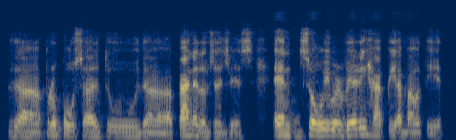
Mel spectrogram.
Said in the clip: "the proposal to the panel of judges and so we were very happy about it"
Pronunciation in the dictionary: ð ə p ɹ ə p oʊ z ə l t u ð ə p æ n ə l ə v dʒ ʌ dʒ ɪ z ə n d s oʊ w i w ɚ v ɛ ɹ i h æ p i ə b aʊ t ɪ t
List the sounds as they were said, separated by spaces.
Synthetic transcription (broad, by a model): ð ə p ɹ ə p oʊ s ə l t u ð ə p æ n ə l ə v dʒ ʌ dʒ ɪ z ə n d s oʊ w i w ɚ v ɛ ɹ i h æ p i ə b aʊ t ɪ t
